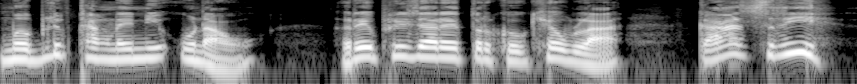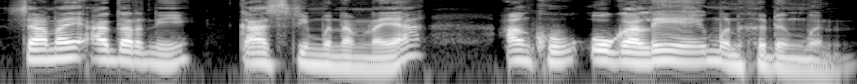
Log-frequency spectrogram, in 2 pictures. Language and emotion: Bodo, disgusted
